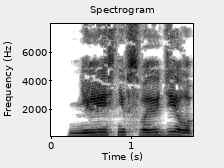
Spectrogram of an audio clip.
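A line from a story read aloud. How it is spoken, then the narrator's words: Warrior's growl. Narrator (Russian): прорычал воин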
